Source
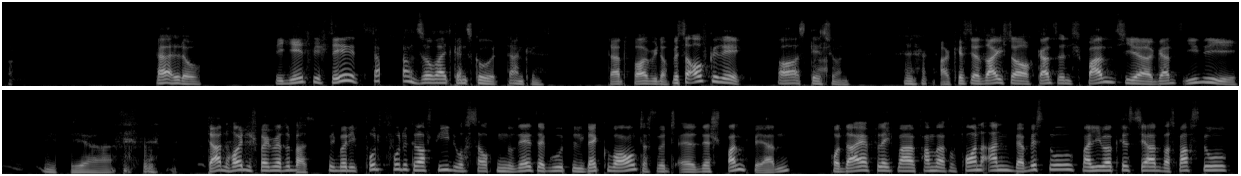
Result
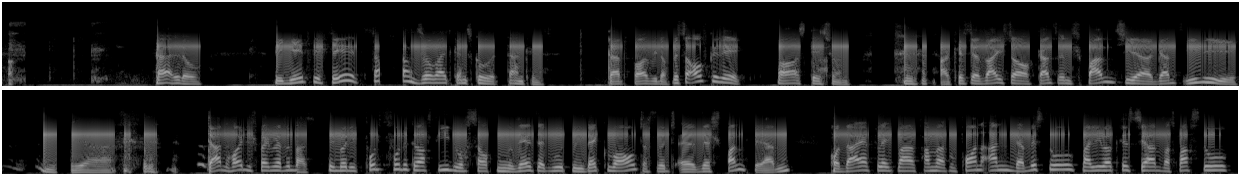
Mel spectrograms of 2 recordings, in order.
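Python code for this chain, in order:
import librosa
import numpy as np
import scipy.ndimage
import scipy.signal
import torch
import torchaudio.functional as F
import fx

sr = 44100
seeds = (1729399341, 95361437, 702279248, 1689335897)

y = fx.rattle_buzz(x, sr, strikes_db=-47.0, level_db=-24.0)
y = fx.lowpass(y, sr, hz=fx.steps((0.0, 4200.0), (5.32, 7700.0)), slope=12)
y = fx.band_squash(y, sr, depth_pct=100)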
